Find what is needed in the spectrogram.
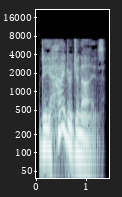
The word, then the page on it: dehydrogenize: British English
